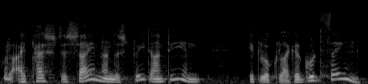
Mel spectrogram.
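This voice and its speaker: Actor as an expressive, earnest young Scotsman. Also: medium pitch, fairly quick, close to an everyday voice. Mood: casual, eager. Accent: Scottish. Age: young adult. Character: earnest, devout young Scottish immigrant man. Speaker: actor and narrator in an audio drama. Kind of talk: audio drama acting with first-person narration.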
